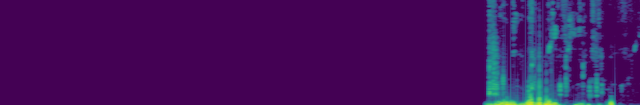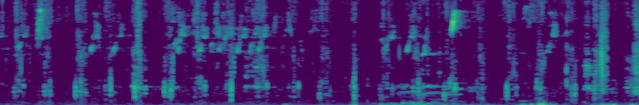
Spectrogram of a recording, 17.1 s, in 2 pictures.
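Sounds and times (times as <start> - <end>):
birds chirping: 6.5 - 17.0.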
